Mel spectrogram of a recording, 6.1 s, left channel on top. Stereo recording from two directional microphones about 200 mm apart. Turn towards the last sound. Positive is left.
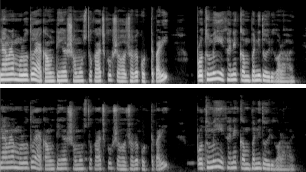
turn(degrees=35)  # may be behind; listen again after turning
